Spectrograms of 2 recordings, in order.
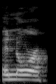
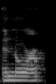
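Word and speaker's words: Honora: Um, these are Anora stretch bracelets. Yes. Yes. Anora pearls. H O N R O. H O N O R A. It's the H is silent. Anora pearls.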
